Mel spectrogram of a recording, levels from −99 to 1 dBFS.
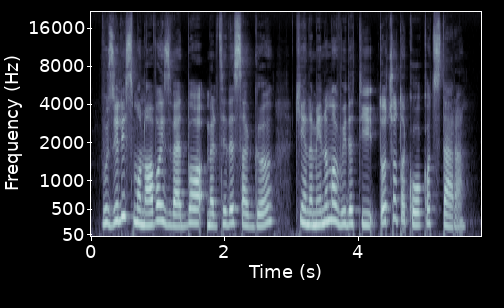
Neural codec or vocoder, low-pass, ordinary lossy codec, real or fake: none; none; none; real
